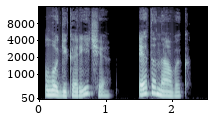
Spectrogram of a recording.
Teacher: Пауза в конце предложения. Интонация вниз.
